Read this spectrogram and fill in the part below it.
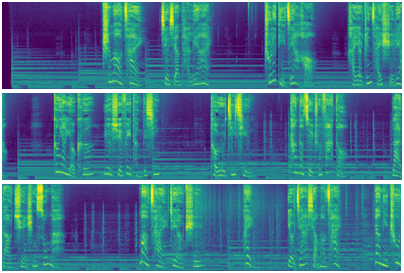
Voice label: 女 专题 产品 冒菜 稳重

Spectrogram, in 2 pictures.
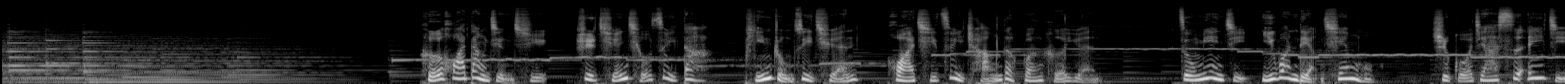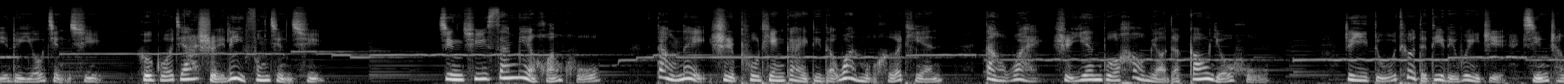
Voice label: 宣传片 旅游 荷花荡景区 讲述

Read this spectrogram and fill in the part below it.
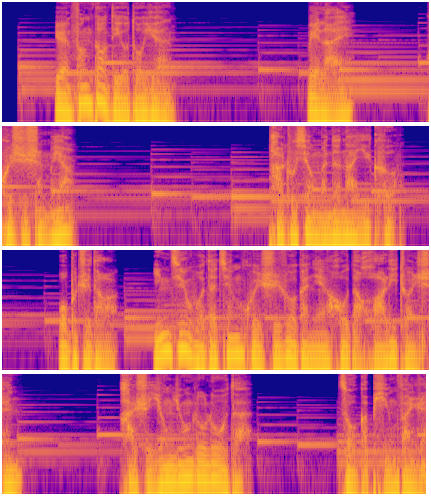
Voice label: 其他 旁白 唯美走心, 男; 大田美人

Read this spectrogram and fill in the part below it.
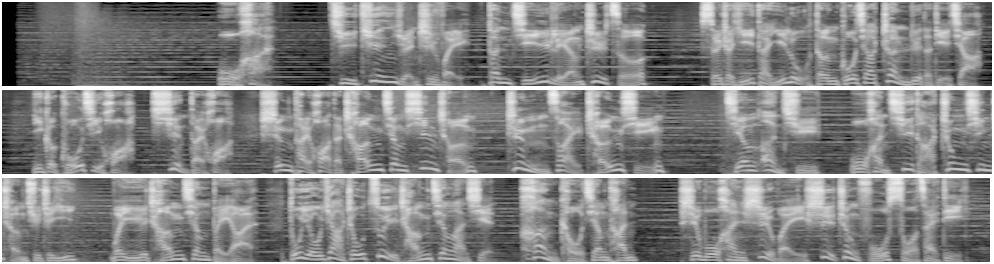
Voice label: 专题 政府 激情, 男国; 武汉江岸区

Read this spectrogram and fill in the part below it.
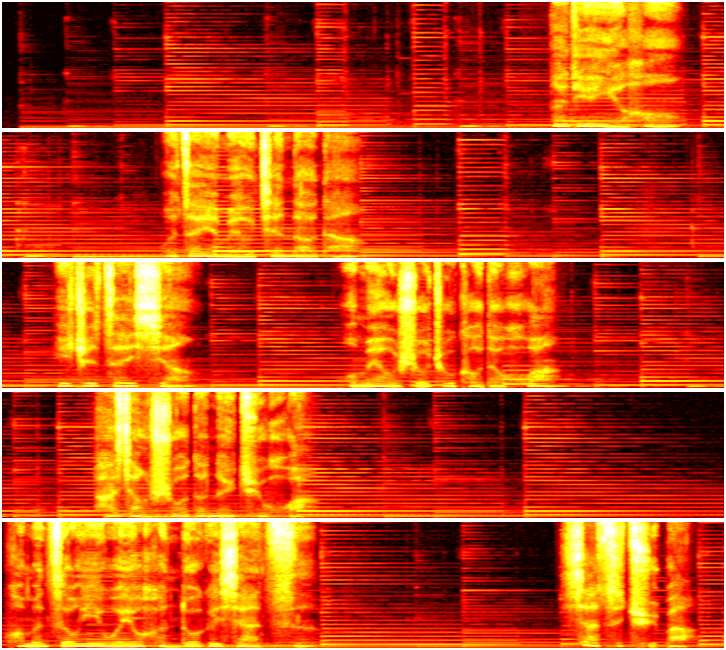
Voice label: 女 其他 微电影 女生暗恋

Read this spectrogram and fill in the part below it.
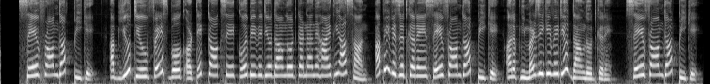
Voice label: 乌尔都语女 外语 小语种

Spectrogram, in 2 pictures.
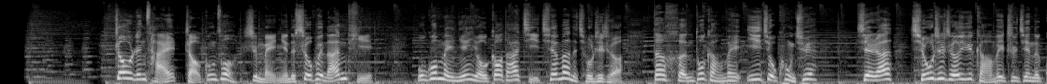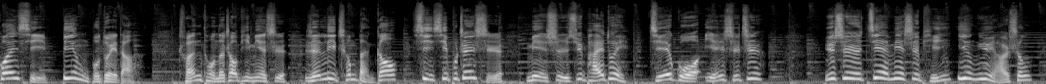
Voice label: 男国 广告 招聘 招聘广告轻松

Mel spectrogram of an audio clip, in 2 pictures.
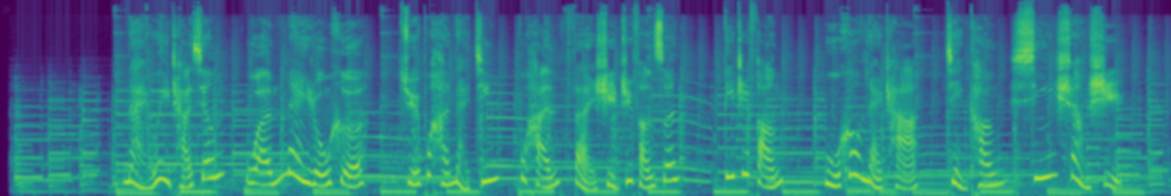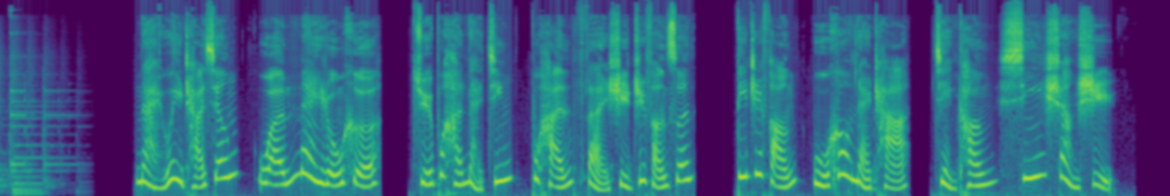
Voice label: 女 广告 食品饮料 奶茶 时尚

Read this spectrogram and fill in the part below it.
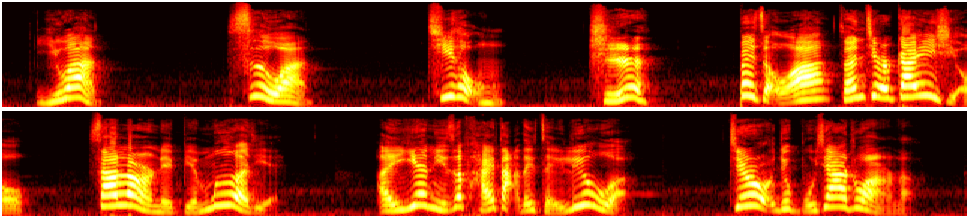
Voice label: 动画 游戏 东北话; 麻将

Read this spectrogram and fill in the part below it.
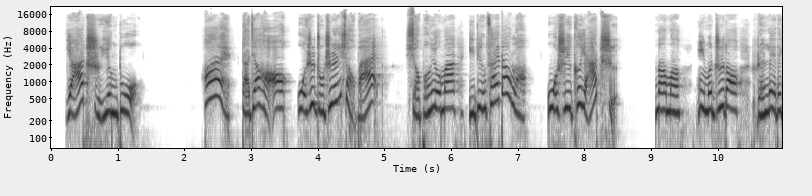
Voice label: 动画 动画片 牙齿动画

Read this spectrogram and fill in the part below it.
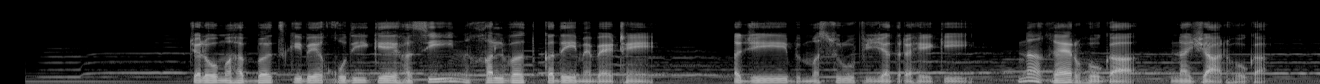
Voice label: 乌尔都语男 外语 小语种 低沉

